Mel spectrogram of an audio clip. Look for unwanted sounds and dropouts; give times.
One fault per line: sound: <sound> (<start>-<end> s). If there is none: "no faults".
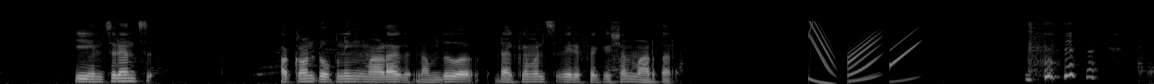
sound: chirp (8.1-9.2 s)
sound: laugh (10.2-11.2 s)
